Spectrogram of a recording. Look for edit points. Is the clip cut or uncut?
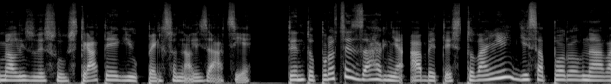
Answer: uncut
